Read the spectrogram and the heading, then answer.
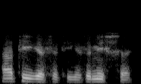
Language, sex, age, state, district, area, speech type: Assamese, male, 18-30, Assam, Nalbari, rural, conversation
